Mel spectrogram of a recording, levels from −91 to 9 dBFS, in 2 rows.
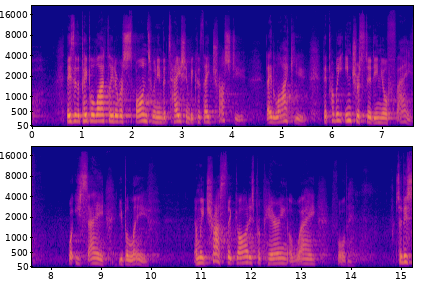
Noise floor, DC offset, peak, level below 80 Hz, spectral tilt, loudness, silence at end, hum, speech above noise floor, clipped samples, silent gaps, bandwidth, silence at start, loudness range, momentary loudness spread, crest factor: -64 dBFS; under 0.1%; -8 dBFS; under -90 dBFS; -5 dB/octave; -29 LUFS; 0 s; none; 36 dB; under 0.1%; none; 15.5 kHz; 0 s; 10 LU; 18 LU; 22 dB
